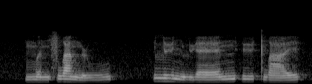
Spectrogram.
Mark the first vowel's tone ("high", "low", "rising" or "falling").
rising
